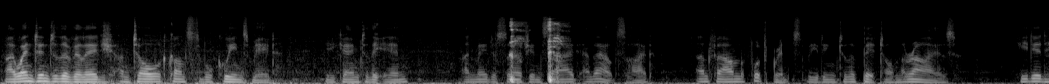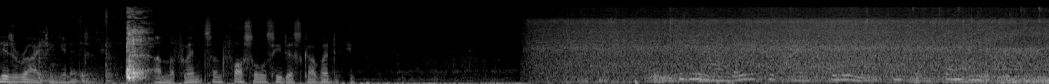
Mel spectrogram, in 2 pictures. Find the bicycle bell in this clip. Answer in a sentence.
The bicycle bell can't be heard in this clip.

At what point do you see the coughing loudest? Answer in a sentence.
The loudest moment of the coughing is at 12 seconds.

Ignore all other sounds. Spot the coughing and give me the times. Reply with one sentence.
You can hear the coughing from 5.0 to 5.7 s and from 10.8 to 12.0 s.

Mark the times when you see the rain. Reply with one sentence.
You can hear the rain from 0.0 to 20.9 s.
